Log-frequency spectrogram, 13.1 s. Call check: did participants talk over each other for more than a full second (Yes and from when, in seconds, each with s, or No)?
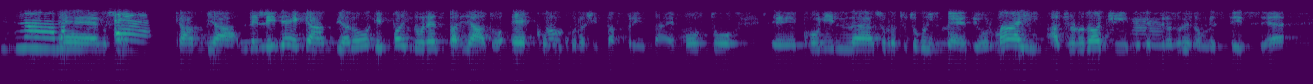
No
